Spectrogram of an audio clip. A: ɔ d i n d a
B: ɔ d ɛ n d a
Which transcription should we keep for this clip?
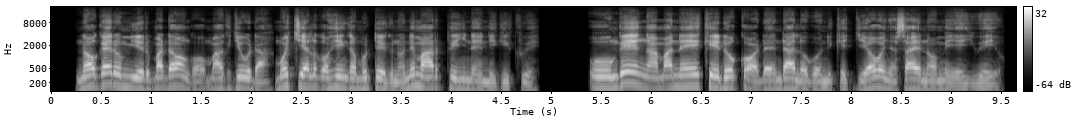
B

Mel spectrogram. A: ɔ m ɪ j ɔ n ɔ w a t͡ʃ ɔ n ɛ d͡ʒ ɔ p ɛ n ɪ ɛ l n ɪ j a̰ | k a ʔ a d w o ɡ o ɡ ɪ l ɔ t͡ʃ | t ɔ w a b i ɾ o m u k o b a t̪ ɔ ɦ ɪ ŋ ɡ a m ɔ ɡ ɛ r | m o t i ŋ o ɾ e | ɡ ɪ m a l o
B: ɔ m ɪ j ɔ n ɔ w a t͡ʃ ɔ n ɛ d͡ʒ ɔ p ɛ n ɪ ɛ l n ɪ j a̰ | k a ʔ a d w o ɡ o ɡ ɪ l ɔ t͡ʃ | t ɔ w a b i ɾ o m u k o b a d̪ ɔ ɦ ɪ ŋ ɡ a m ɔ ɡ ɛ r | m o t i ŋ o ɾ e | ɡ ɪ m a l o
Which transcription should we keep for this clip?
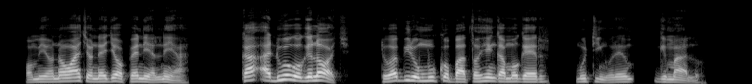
A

